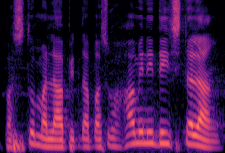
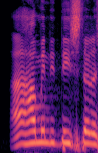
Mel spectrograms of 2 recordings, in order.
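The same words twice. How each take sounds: First: Church member asking. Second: Said in the usual way. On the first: Retold or imitated.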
